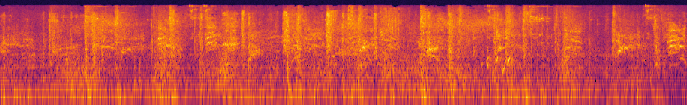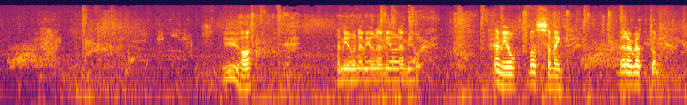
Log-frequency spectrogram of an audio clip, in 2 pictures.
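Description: Weapons clash and hit in a game battle.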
